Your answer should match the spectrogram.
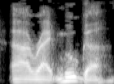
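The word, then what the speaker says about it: Kai Mügge: so let's get into um your investigations of kai moog is that how you say his name muga ze german correct yes and uh you how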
